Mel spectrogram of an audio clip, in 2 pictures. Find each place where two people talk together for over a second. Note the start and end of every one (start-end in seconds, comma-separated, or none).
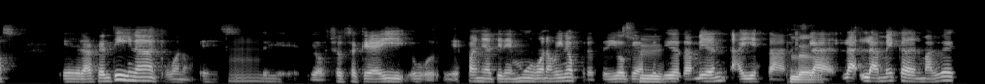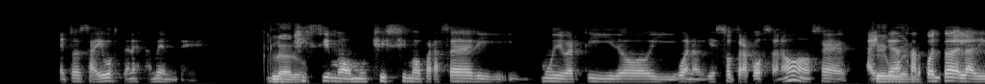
none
